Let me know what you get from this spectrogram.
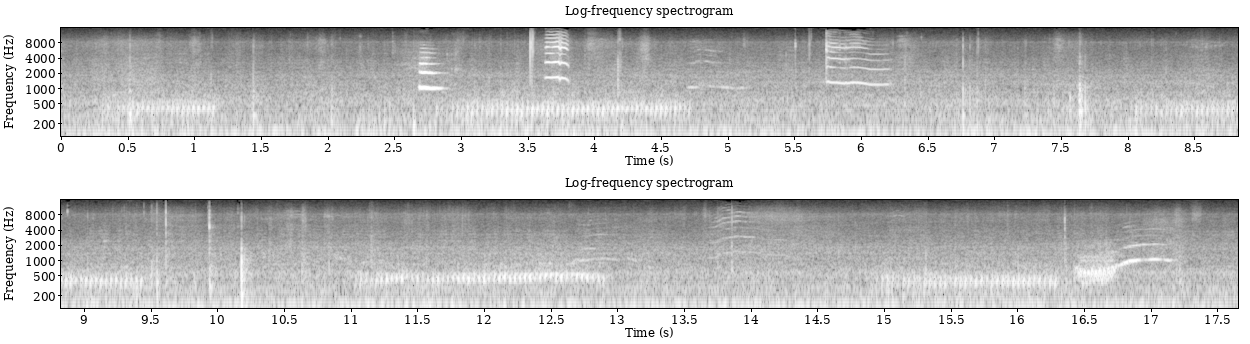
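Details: Young male Maine Coon kitten, brown mackerel tabby and white, still dependent on its mother and begging with meows; several short, thin, high mews scattered among pulsing purr-like rumbles and a steady low hum.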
